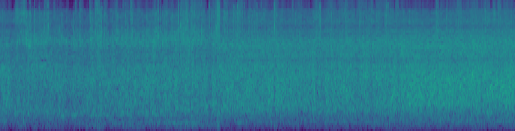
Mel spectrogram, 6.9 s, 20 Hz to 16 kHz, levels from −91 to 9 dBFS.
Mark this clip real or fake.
real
